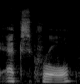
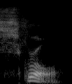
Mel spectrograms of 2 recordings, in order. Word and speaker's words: Xcrol: Now, the idea here is I'm just going to walk you through because first of all, people have been calling it XCroll or XCroll. It's not. It's scroll.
